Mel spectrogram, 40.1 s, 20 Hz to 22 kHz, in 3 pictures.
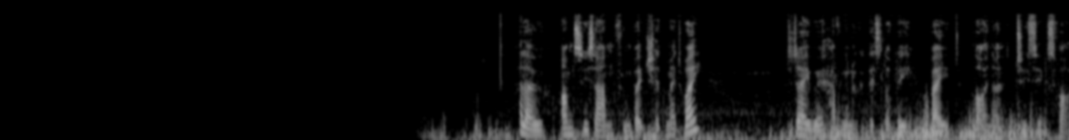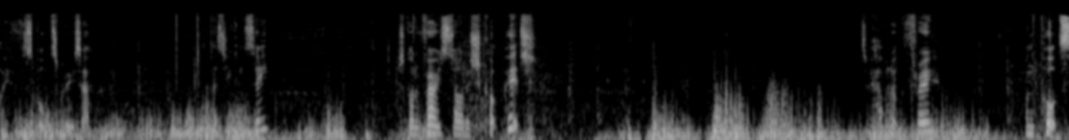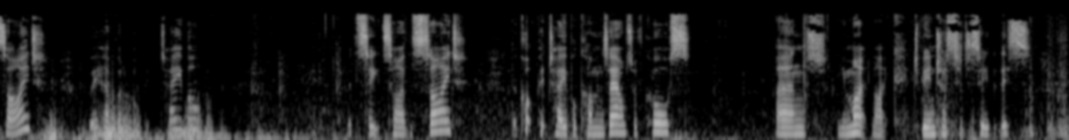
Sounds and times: Speech: 6.5s - 8.8s, 9.8s - 14.5s, 15.9s - 16.8s, 18.3s - 20.1s, 24.1s - 25.1s, 26.2s - 29.3s, 31.1s - 35.4s, 36.4s - 39.7s.

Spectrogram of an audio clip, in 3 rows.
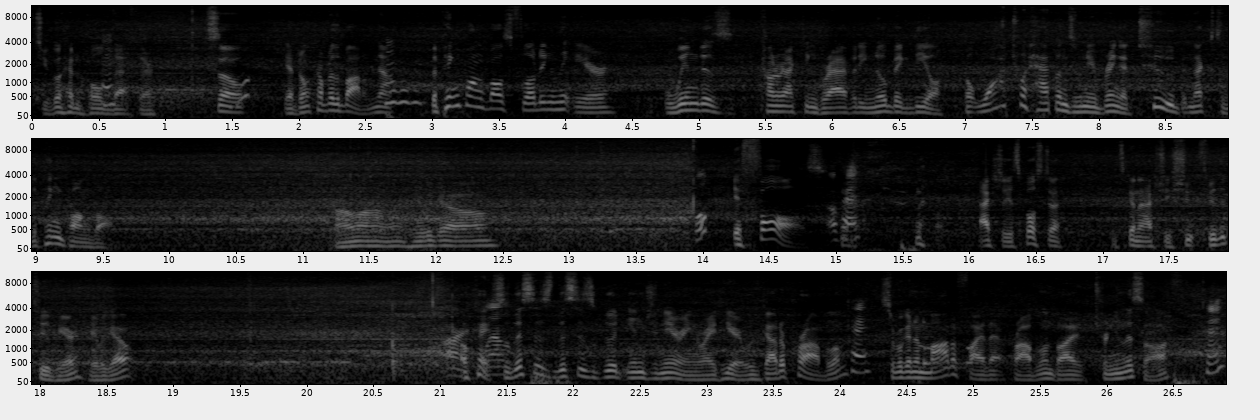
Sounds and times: Speech: 0.0s - 9.6s, 11.2s - 12.4s, 16.1s - 18.7s, 21.0s - 26.8s.

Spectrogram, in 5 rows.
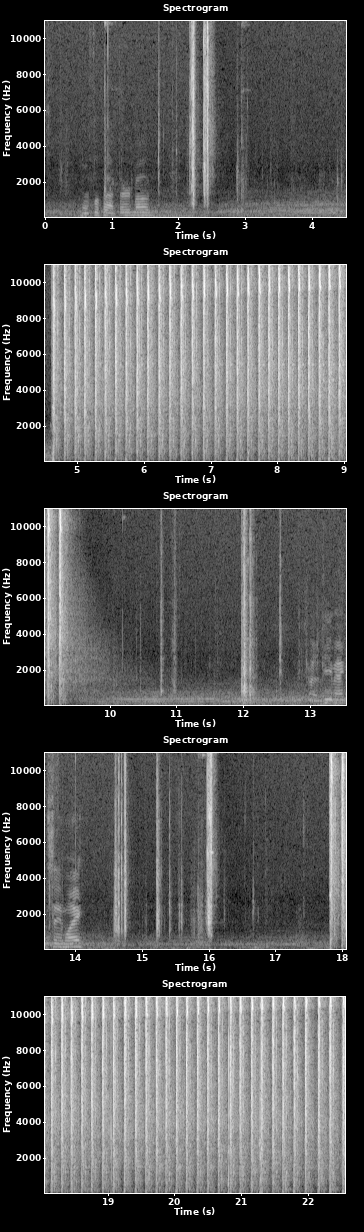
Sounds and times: Speech: 0.6s - 1.6s, 13.0s - 14.1s
Machine gun: 4.6s - 9.5s, 17.8s - 22.5s.

